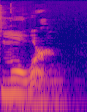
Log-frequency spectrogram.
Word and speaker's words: molar: per liter or capital m which would be pronounced as molar so if you see like a three with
